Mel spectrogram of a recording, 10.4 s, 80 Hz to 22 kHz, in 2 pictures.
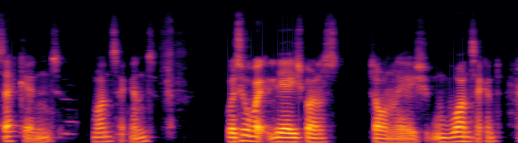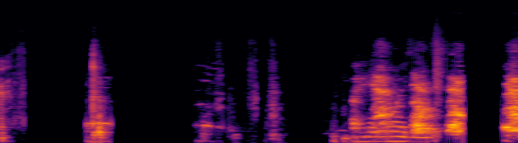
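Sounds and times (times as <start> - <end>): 
speech: 0.0 - 5.4, 8.7 - 10.3
person imitating a dog barking excitedly: 8.9 - 10.3.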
